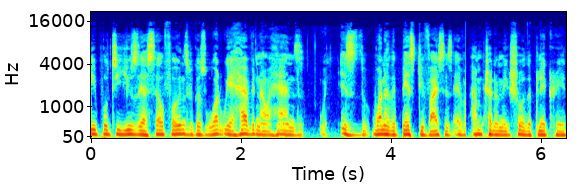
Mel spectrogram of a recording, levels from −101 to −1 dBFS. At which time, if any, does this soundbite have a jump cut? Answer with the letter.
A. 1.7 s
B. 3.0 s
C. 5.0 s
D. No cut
C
